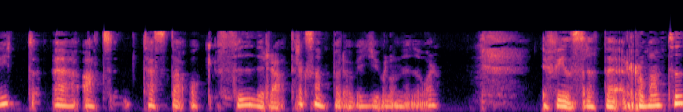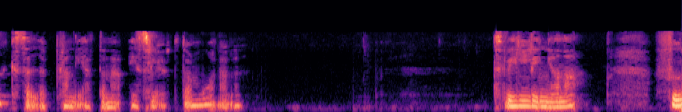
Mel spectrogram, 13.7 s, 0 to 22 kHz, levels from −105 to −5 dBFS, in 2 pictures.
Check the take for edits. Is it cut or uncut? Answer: cut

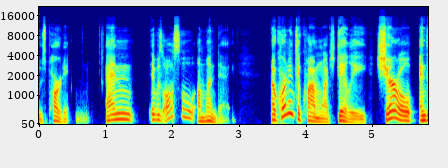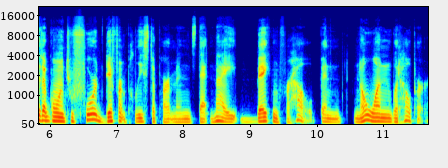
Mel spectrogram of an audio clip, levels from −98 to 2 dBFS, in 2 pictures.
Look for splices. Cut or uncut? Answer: cut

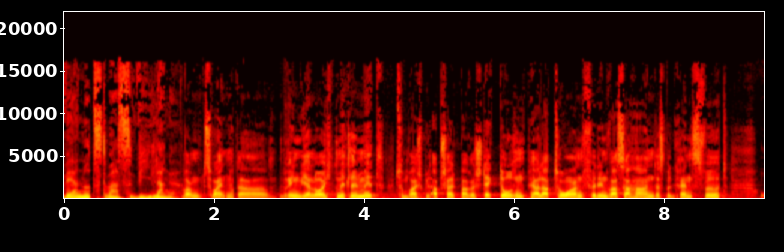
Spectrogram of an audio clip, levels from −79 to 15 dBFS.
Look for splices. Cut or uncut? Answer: cut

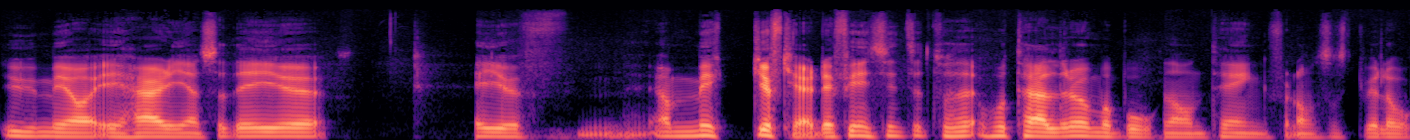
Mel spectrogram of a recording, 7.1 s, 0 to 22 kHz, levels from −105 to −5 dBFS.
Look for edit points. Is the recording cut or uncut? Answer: cut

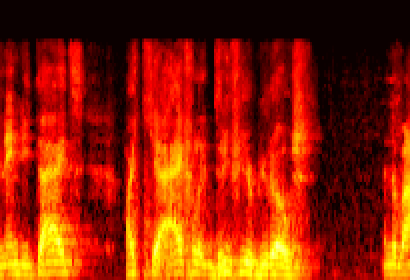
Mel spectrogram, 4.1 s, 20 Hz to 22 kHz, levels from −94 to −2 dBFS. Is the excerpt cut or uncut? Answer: uncut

